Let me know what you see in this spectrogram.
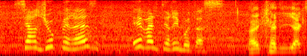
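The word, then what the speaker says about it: Cadillac: Perez et Valterry Botas Kadillak c'est bien français hein le nom on prononce à la française parce que c'est un petit gars qui vient de France qui vient à côté de de Toulouse.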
